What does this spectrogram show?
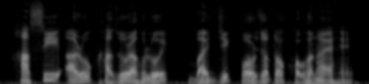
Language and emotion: Assamese, neutral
